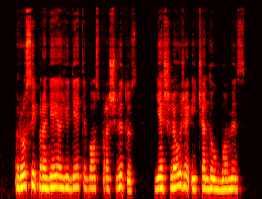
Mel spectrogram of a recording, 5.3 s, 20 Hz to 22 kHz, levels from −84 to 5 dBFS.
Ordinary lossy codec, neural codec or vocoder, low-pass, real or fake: MP3, 96 kbps; none; 19.8 kHz; real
